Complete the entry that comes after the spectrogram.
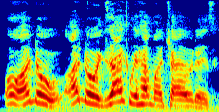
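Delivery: high, loud know-it-all parent imitation; mocking parent.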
